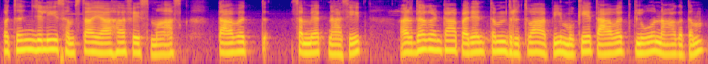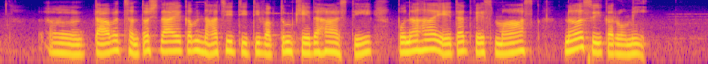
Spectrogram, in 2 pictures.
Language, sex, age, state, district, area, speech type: Sanskrit, female, 45-60, Karnataka, Bangalore Urban, urban, spontaneous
